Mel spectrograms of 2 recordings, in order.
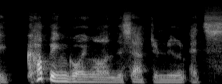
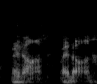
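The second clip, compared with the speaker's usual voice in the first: whispered aside; 3 semitones lower, 18 dB quieter than usual. Retold or imitated. Muted reply after Jesus look joke.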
